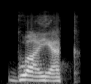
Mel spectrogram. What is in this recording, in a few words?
"guaiac", Indian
